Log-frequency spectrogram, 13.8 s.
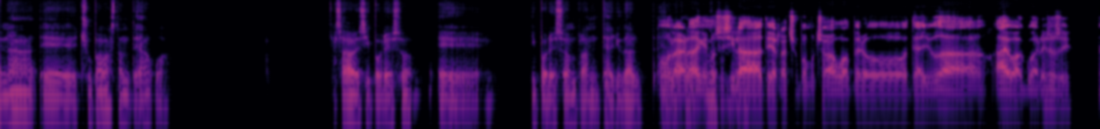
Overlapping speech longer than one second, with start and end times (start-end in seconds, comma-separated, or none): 8.2-9.4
